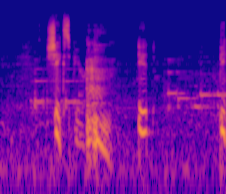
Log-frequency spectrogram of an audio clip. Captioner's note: clears throat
